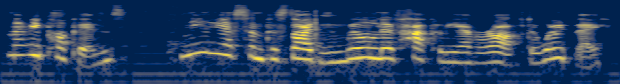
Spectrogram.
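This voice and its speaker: A woman's voice: high voice, expressive, normal speed, pushed and bright, muffled recording, soft background music. A woman playing an earnest, wondering young girl in an amateur script read-through. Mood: hopeful.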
